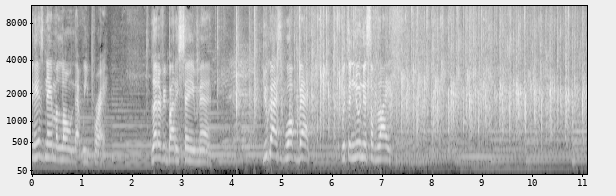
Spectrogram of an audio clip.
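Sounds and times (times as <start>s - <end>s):
speech: 0.0s - 1.6s, 2.4s - 3.8s, 4.6s - 7.4s
crowd clapping: 3.3s - 11.1s.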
